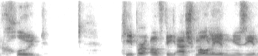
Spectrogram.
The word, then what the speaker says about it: Llwyd: Edward, I'm not entirely sure about my pronunciation of Lhwyd, but I'm led to believe it's Edward Llwyd, keeper of the Ashmolean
